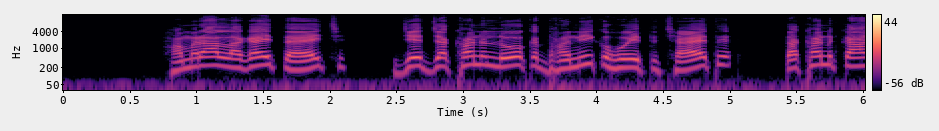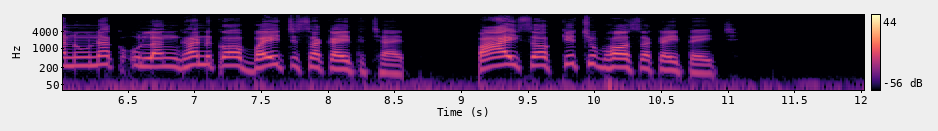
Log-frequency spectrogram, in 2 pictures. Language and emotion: Maithili, disgusted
